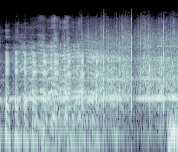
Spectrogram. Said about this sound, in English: I hope he hears the clapping.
